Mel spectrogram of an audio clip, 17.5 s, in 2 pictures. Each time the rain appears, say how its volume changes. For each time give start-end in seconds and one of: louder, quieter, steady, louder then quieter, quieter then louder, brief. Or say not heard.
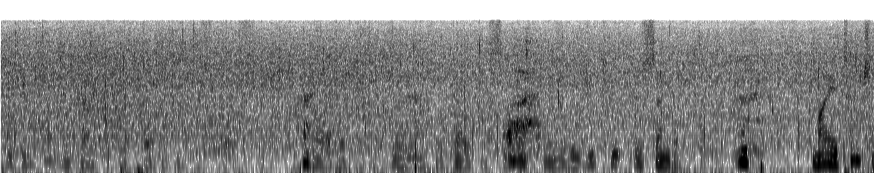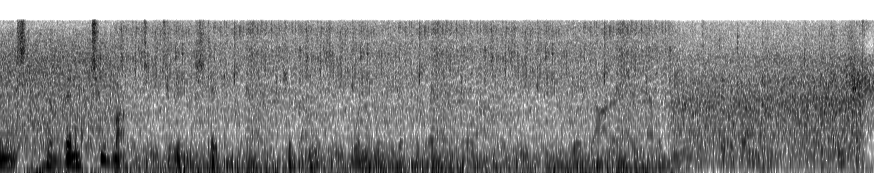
0.0-17.4 steady.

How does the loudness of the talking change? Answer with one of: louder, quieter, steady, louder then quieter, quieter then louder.
louder then quieter.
